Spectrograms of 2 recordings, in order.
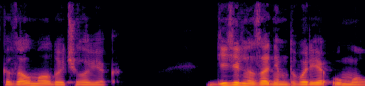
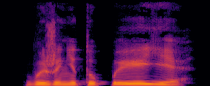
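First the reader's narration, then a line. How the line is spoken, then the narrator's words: Near groan. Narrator (Russian): чуть не простонал бывший пленник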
